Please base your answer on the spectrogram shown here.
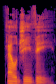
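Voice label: "lgv", British English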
